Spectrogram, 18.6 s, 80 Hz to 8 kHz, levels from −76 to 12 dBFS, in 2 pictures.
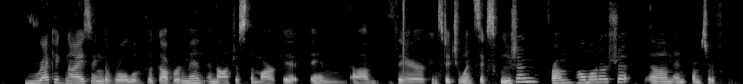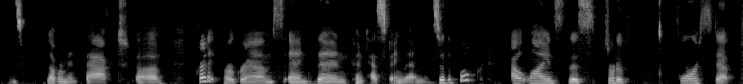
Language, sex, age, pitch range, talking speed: English, female, 30-49, 160-225 Hz, 125 wpm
